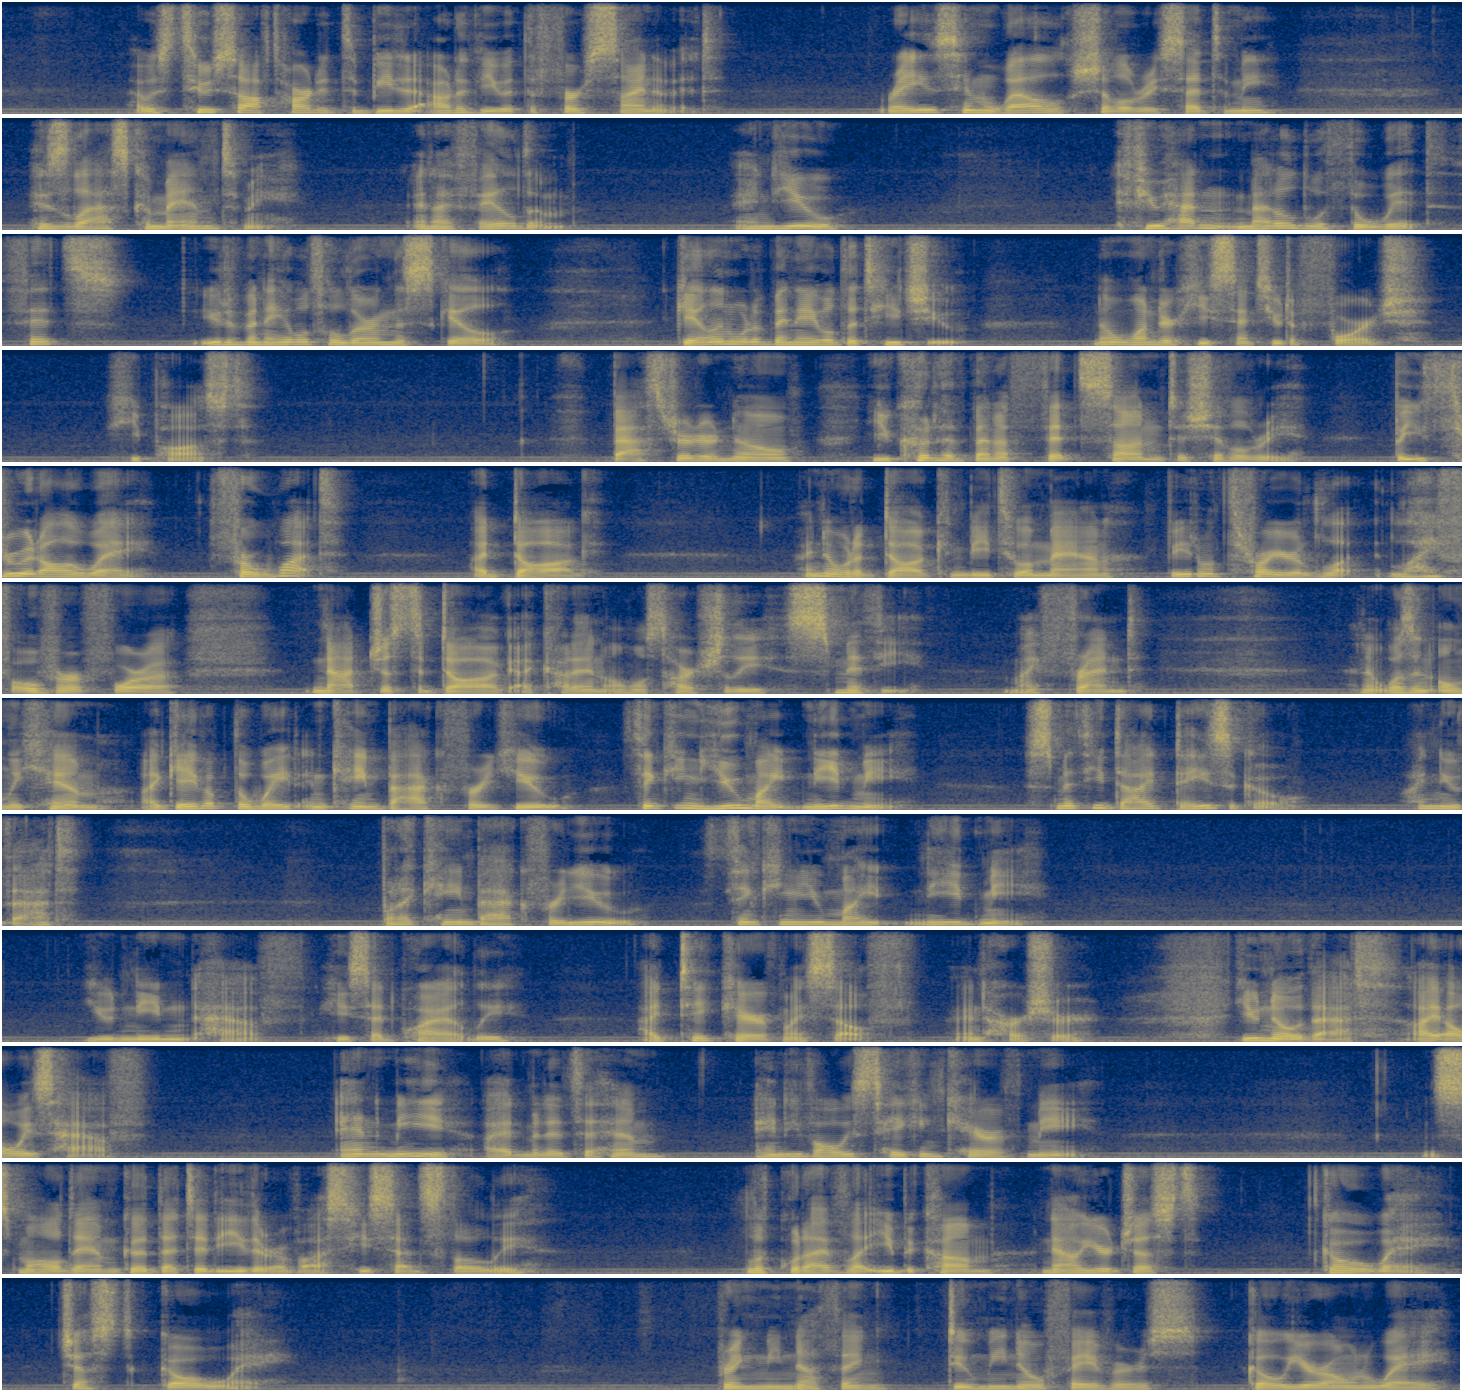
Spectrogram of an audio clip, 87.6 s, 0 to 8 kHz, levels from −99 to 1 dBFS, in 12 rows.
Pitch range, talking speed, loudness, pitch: 120-135 Hz, 155 wpm, -23 LUFS, 120 Hz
